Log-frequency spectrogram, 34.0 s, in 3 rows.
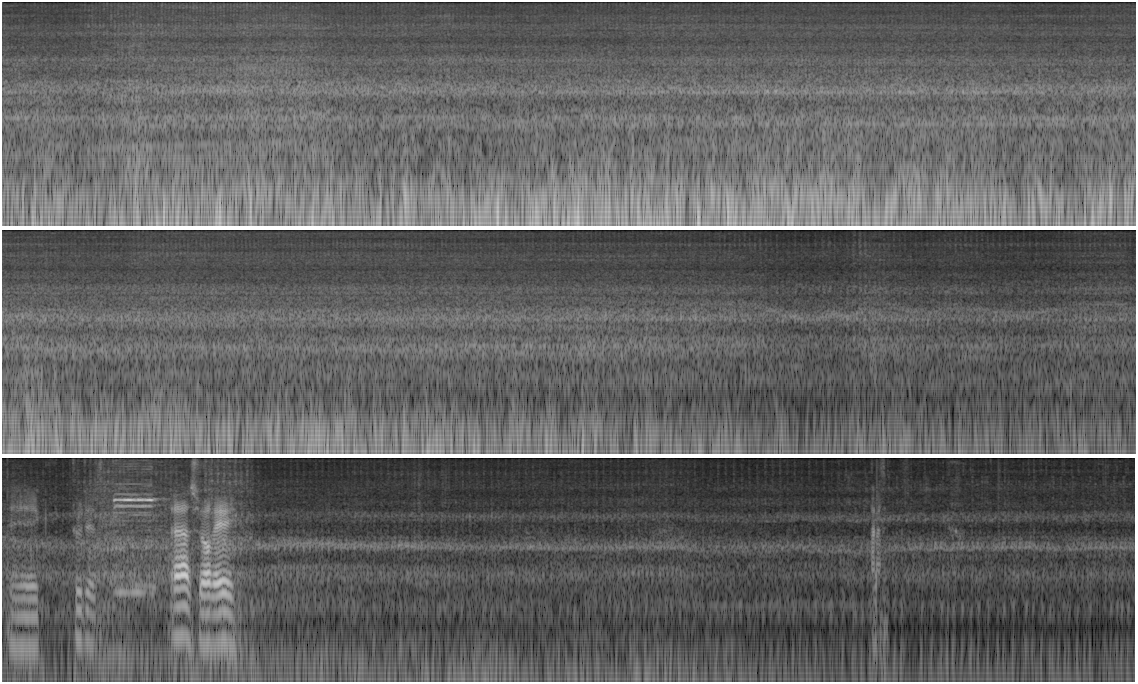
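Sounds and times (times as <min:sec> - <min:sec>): wind noise on microphone: 0:00.0 - 0:15.2
motorcycle engine running: 0:00.0 - 0:34.0.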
